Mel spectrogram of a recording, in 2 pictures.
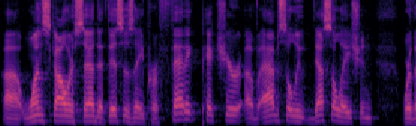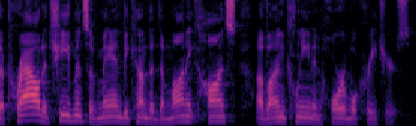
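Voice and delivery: ordinary delivery

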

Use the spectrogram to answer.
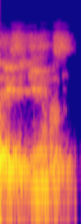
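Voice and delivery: hushed among themselves. Acted. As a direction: mutter it so the others can't hear. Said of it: "talking among themselves".

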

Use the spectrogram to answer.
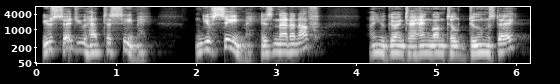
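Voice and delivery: high, loud exasperated pleading; desperate protest. A narrator's reading. Morse to the clinging dead man, high desperate protest. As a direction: demand frantically to be released.

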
